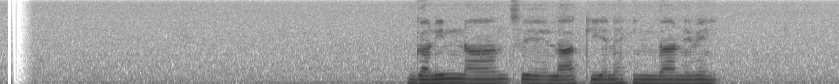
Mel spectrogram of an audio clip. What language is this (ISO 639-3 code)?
sin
